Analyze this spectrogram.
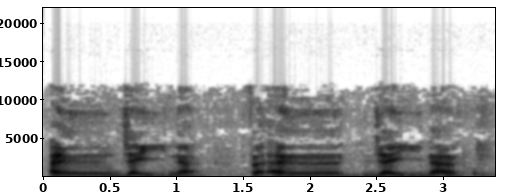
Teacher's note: Apabila nun sakinah atau tanwin bertemu salah satu daripada 15 huruf ikhfa yang disebutkan tadi, hendaklah dibaca dengung samar-samar, tidak terlalu jelas dan juga tidak terlalu sembunyi. Anjaina faanjainakum.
